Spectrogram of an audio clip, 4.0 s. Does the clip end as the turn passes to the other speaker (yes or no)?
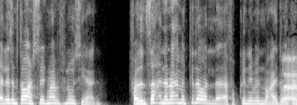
yes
